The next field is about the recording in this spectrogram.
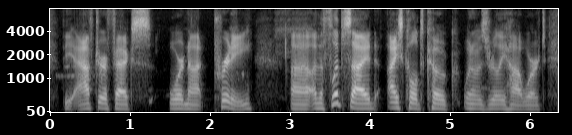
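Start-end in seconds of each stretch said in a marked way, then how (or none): none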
